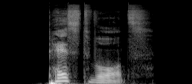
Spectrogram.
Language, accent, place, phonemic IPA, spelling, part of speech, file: German, Germany, Berlin, /ˈpɛstvʊʁt͡s/, Pestwurz, noun, De-Pestwurz.ogg
- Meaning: butterbur (plant)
